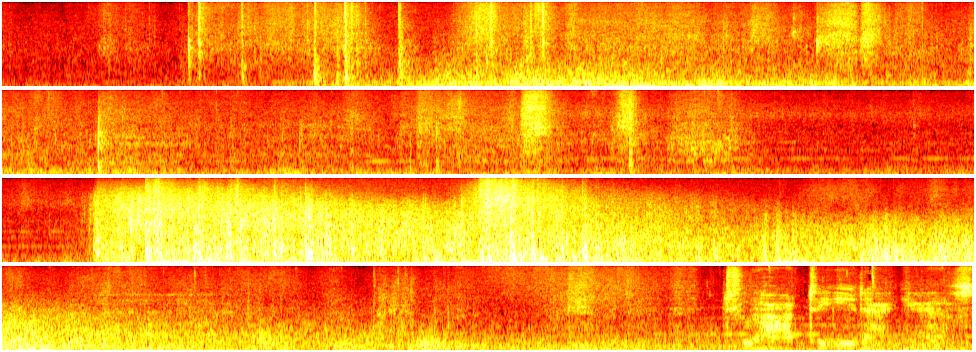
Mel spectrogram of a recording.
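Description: Thunder: a low rumble builds a second or two in and eases off, then a sudden loud thunderclap breaks about ten seconds in and rolls on as it slowly dies away.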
